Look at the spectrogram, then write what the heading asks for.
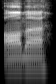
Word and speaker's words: Alma: Girls' names, we have Alma. Stress first syllable.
